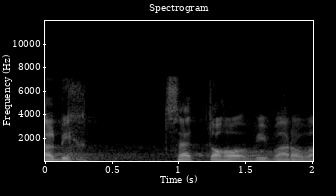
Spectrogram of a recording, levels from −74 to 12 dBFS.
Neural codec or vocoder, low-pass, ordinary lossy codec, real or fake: none; 7.2 kHz; AAC, 48 kbps; real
